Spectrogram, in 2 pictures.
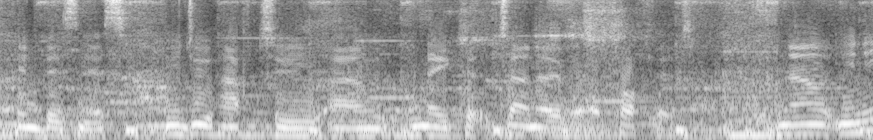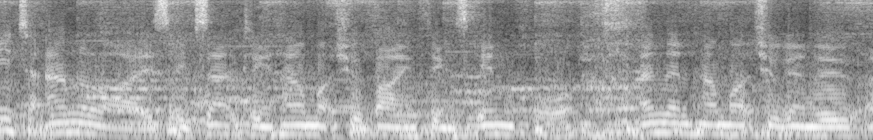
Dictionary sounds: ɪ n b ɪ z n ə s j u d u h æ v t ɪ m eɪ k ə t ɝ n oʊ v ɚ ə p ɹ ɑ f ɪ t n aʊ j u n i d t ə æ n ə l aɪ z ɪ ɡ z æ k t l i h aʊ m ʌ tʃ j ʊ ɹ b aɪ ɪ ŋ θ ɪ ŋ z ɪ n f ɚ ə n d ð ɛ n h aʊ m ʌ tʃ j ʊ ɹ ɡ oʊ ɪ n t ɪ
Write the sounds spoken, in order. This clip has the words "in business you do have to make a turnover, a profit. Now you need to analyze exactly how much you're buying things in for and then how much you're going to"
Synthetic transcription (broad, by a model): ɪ n b ɪ z n ə s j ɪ d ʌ h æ f t ɪ m eɪ k ə t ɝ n oʊ v ɚ ə p ɹ ɑ f ɪ t n aʊ j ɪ n i d t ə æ n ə l aɪ z ɪ ɡ z æ k t l i h aʊ m ʌ tʃ j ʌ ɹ b aɪ ɪ ŋ θ ɪ ŋ z ɪ n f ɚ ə n ð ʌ n h aʊ m ʌ tʃ j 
